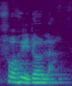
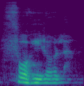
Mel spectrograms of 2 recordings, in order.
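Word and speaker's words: Fuengirola: Otra palabra que también eh me encanta pronunciar andaluz es fogirola, escrita fo en girola, pero pronunciada por mi gente siempre como fogirola.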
